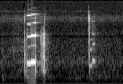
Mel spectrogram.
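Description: PMR two-way radio beeps: a short electronic beep of several steady tones about half a second in, then a fainter brief blip about a second later. They come as the transmission on the Intek radio ends.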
